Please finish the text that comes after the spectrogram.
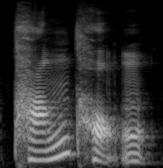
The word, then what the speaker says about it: Pang Tong: Last time we mentioned Zhuge Liang, whose nickname is Wo Long, Crouching Dragon, but we missed, my bad, Pang Tong, Pe Ang Pang, Te Ong Tong, Pang Tong, whose nickname is Feng Chu, Fledgling Phoenix.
